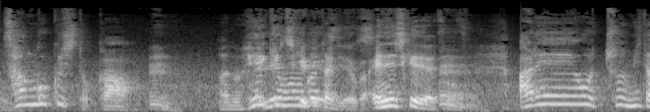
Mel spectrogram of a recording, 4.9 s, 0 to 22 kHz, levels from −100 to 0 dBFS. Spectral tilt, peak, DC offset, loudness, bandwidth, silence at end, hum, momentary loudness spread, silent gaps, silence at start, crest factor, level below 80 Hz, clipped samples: -5.5 dB/octave; 0 dBFS; under 0.1%; -17 LUFS; 16.5 kHz; 0 s; none; 16 LU; none; 0 s; 18 dB; -54 dBFS; under 0.1%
